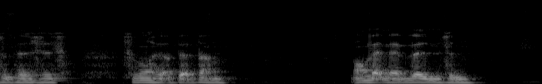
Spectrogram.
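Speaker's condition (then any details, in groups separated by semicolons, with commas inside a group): Tongue cancer; half tongue removed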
